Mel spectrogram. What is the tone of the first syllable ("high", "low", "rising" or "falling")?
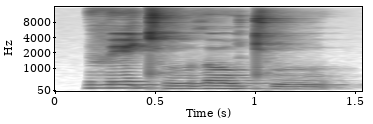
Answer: high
